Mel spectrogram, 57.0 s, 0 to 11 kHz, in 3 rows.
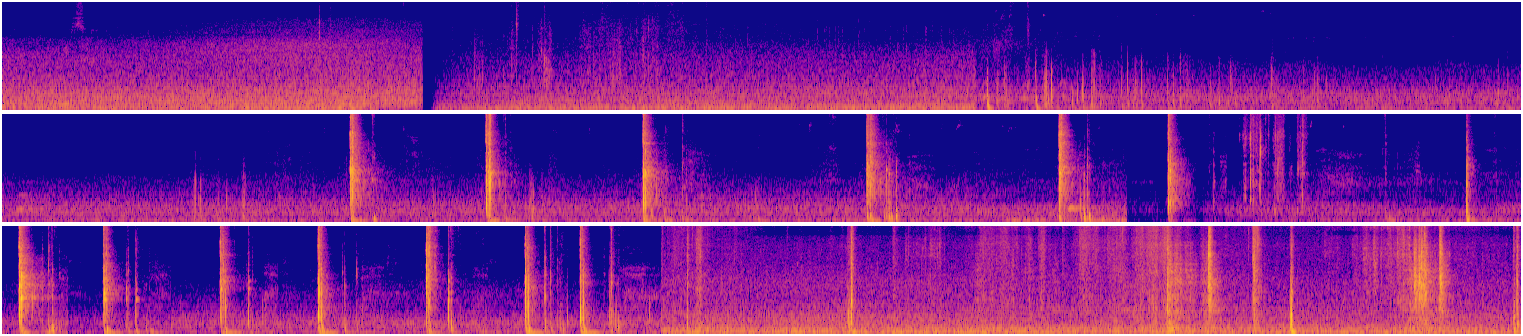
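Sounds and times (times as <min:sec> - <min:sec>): axe chopping firewood: 0:23.3 - 0:23.8, 0:25.0 - 0:25.5, 0:27.0 - 0:27.6, 0:29.8 - 0:30.3, 0:32.2 - 0:32.8, 0:33.5 - 0:34.8, 0:37.3 - 0:37.6, 0:38.2 - 0:39.9, 0:40.7 - 0:41.3, 0:41.9 - 0:42.6, 0:43.2 - 0:43.8, 0:44.5 - 0:47.5, 0:48.4 - 0:56.9.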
